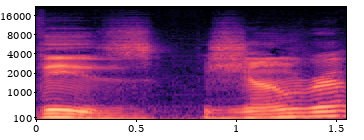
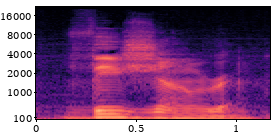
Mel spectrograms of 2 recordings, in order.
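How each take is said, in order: First: 'This' ends with a plain s sound. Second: 'This' ends with an sh sound.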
